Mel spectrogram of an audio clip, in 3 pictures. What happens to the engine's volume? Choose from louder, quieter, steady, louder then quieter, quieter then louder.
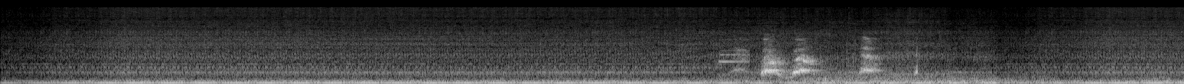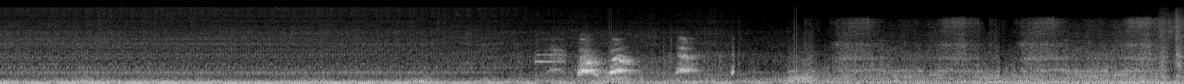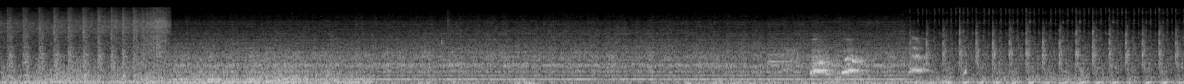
louder.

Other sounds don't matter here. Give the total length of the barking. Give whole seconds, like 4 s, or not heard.
6 s.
